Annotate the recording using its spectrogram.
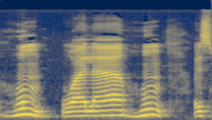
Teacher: ये छोटी हा है, इसको सीने से अदा करेंगे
